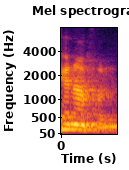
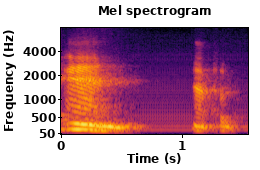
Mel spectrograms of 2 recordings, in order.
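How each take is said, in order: First: The word 'an' has a weak schwa vowel. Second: The word 'an' has a full 'a' vowel. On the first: The speaker calls it right. "The unstressed word is pronounced with a schwa instead of an a sound" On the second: The speaker calls it wrong. "we don't say an apple"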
